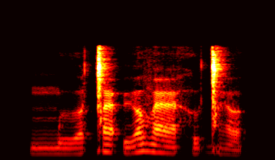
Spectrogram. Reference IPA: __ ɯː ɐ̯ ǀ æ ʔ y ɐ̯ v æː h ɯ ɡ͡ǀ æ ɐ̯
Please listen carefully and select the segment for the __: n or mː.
mː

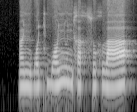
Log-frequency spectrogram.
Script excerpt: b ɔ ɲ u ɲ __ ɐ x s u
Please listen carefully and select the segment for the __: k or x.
x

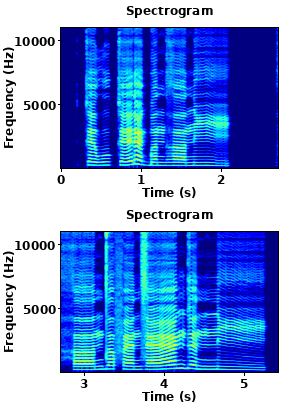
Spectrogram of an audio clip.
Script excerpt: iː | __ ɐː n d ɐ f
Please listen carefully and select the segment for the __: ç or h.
h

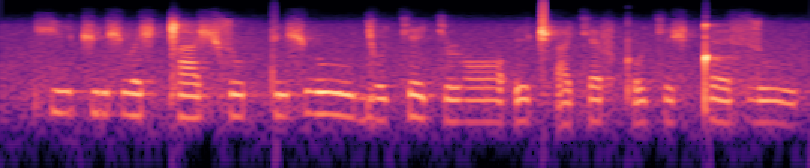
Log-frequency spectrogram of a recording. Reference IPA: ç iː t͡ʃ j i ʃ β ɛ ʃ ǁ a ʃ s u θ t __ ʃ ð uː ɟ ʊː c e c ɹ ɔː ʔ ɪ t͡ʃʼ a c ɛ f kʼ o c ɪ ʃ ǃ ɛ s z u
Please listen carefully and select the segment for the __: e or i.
i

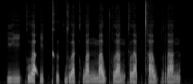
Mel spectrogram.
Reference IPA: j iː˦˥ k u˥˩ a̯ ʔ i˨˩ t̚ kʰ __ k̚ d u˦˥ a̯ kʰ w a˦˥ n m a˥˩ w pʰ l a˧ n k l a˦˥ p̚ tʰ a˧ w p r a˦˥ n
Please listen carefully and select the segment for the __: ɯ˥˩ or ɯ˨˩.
ɯ˨˩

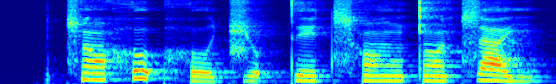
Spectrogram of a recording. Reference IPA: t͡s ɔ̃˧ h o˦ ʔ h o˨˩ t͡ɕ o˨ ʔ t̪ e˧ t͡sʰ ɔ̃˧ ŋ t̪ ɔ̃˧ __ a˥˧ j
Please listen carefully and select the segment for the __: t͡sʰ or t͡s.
t͡s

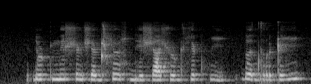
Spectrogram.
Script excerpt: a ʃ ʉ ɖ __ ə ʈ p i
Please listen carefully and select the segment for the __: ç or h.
ç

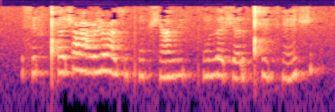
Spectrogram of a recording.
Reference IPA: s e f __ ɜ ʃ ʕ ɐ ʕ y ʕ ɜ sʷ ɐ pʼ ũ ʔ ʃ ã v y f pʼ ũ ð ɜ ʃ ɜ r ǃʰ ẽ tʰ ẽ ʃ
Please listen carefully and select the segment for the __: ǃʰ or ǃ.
ǃʰ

